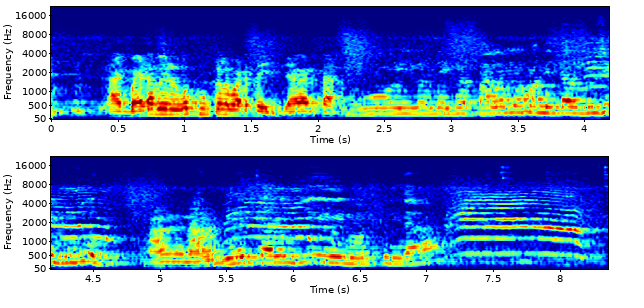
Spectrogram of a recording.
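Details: Friendly cat, an unexpected guest, giving a long series of loud, drawn-out, wavering meows, some rising and falling, with a final higher-pitched meow; indoors.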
